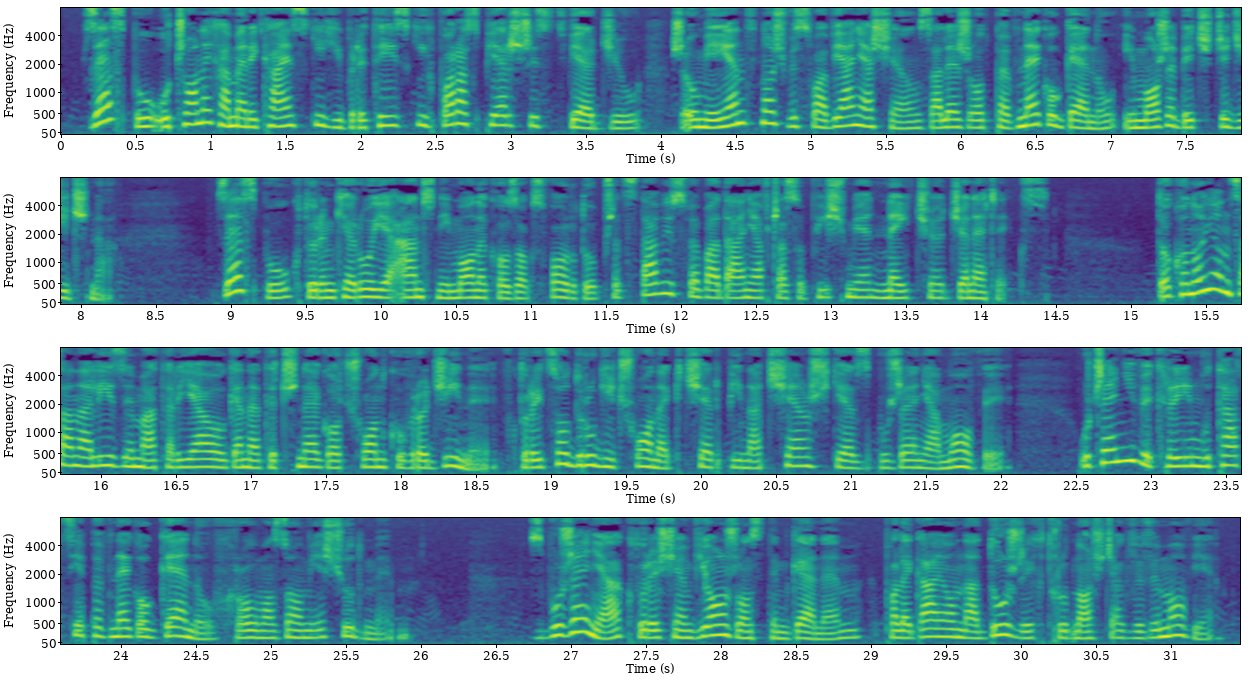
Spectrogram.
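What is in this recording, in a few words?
Polish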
